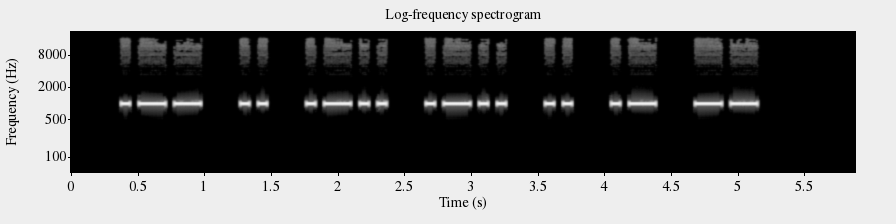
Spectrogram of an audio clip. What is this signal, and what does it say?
Morse code, heard as a keyed tone, about 18 wpm, spaced as for 15 wpm, 1000 Hz. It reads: WILLIAM
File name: qotdfiles / 15wpm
